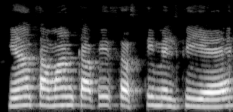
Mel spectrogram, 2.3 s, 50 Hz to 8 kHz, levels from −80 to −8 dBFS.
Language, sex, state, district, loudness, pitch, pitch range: Hindi, male, Bihar, Saran, -15 LUFS, 215 Hz, 210-230 Hz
